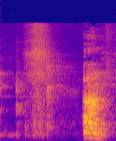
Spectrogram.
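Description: A person's breath: a short rush of air through the nose or mouth about a third of a second in, then a brief, loud voiced sound near the end, between mouthfuls of food.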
